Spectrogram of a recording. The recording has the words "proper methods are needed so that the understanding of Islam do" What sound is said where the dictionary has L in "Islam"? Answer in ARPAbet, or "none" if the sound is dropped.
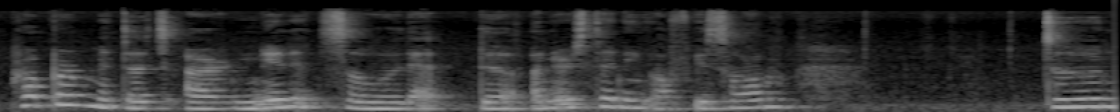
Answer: none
